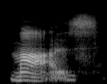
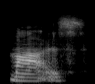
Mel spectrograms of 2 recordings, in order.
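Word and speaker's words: Moz: to the first syllable, which sounded to us like Maz M-O-Z. And that was the beginning, more than 63 years ago. And it was our special name to each other ever since, Maz.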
